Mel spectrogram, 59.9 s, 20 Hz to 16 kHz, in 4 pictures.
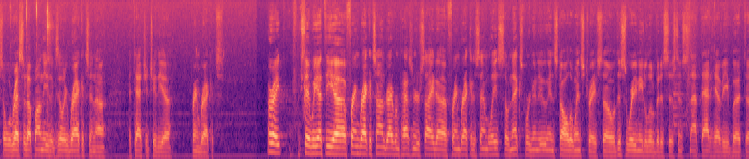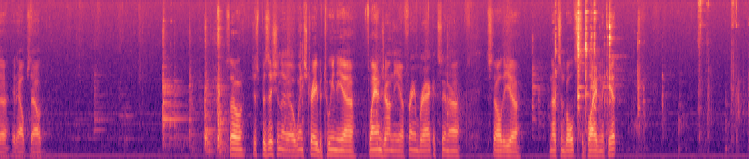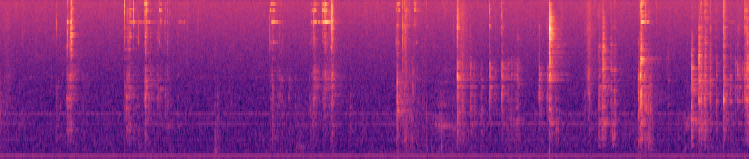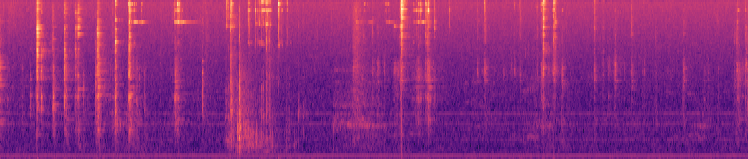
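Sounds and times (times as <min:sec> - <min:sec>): steady low hum: 0:00.0 - 0:59.9
metallic clinks of bolts and tools: 0:25.6 - 0:28.3, 0:31.2 - 0:31.6, 0:32.4 - 0:33.5, 0:35.3 - 0:36.8, 0:39.1 - 0:41.3, 0:41.9 - 0:43.2, 0:43.8 - 0:50.8, 0:52.4 - 0:53.8, 0:58.6 - 0:59.9.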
